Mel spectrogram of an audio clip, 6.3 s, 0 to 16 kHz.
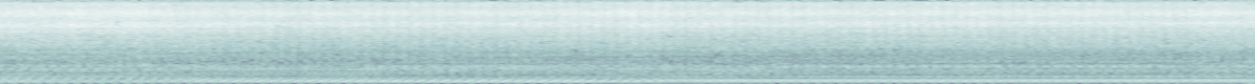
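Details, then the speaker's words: Budget cammed 5.3L V8, first start, on a base tune and not fully tuned, with repainted headers. Deep, steady idle with a regular pulse of about three beats a second and no misfire or knocking. Normal idle. "well it's not fully tuned but it's running on the tune he threw in it uh everything sounds good no knocking no clanging no banging"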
